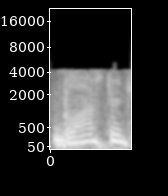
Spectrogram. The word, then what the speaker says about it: Gloucester: From Gloucester, is that how you pronounce it? Yep, Gloucester. That's what I hear.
